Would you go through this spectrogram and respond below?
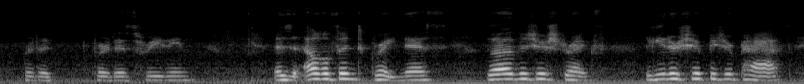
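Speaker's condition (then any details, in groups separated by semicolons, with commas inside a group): Cerebral palsy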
